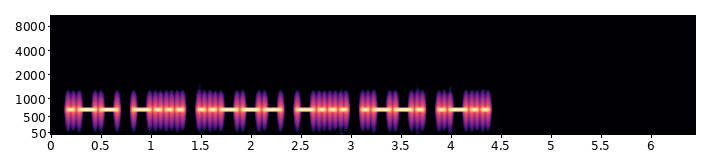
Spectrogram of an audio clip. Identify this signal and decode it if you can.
Morse code, heard as a keyed tone, about 22 wpm, 700 Hz. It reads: WB2BPL
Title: USA Call Signs - 6 Characters - Repeated 3x - 22wpm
